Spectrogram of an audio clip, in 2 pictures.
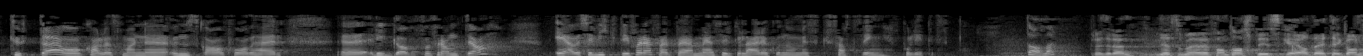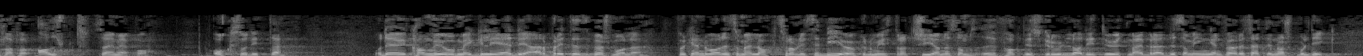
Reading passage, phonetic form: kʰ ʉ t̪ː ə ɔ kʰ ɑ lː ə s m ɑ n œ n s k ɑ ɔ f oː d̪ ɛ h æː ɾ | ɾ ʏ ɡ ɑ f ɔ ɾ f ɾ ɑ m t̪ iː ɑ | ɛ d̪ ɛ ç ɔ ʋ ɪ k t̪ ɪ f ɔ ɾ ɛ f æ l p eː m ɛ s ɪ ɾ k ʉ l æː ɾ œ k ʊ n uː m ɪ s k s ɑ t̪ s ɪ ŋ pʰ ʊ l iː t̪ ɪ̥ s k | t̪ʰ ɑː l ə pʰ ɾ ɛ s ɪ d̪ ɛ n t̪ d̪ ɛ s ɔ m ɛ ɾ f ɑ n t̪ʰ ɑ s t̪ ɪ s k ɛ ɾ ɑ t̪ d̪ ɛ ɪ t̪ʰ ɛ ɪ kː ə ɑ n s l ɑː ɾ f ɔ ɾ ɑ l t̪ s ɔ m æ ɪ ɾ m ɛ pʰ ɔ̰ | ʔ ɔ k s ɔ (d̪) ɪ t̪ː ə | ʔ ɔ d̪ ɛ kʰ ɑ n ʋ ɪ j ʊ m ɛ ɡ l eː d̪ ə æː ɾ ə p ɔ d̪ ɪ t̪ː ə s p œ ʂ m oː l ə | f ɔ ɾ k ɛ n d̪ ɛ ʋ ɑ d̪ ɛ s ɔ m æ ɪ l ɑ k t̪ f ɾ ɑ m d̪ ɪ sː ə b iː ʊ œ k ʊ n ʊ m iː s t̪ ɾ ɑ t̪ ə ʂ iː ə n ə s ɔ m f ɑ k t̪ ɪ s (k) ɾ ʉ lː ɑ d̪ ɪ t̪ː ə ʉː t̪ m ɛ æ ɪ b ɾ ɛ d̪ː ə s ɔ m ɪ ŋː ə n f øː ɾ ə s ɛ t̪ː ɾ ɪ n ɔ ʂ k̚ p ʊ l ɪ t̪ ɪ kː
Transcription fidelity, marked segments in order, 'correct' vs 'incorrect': correct, correct

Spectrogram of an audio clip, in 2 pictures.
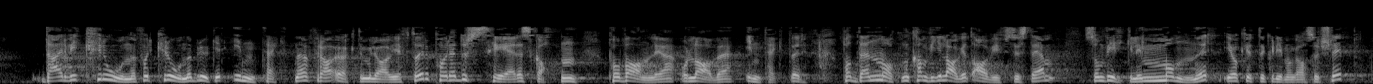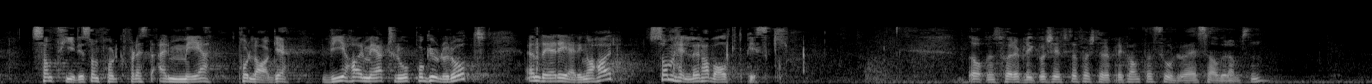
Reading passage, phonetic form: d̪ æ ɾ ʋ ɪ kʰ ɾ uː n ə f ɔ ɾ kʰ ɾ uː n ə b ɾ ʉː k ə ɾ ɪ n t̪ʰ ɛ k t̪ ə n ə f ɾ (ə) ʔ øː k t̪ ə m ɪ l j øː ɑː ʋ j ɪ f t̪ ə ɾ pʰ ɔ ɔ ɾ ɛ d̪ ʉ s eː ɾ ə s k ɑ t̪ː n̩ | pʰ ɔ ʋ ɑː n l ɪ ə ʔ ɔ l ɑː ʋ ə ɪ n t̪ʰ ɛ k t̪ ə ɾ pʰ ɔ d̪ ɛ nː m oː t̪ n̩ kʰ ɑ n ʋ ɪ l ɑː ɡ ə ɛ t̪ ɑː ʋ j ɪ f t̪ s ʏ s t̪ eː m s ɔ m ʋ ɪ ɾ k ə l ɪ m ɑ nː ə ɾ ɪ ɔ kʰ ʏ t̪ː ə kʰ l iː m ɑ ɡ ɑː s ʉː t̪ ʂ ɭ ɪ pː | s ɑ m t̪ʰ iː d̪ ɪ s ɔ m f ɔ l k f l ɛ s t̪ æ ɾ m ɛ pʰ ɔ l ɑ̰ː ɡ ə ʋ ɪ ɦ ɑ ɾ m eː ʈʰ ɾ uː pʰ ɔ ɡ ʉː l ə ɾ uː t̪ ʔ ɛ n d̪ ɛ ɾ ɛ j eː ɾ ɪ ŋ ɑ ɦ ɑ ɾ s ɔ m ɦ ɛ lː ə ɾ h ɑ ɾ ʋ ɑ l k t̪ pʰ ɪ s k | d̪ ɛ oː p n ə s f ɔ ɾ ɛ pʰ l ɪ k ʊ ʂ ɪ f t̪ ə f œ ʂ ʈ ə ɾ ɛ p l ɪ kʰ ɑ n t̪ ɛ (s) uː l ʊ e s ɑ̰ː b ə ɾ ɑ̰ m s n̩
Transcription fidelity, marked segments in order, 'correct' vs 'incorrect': incorrect: ɑ, correct

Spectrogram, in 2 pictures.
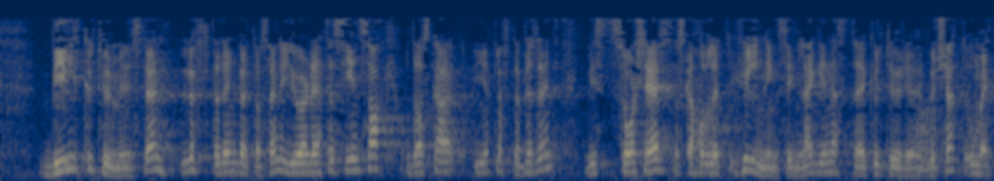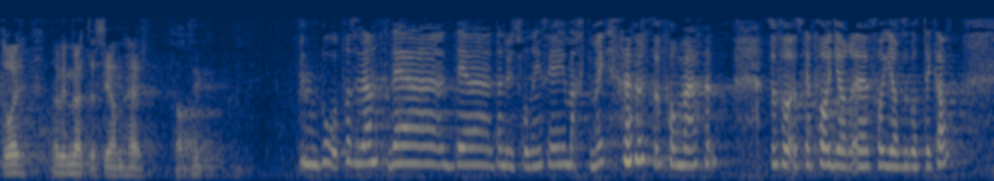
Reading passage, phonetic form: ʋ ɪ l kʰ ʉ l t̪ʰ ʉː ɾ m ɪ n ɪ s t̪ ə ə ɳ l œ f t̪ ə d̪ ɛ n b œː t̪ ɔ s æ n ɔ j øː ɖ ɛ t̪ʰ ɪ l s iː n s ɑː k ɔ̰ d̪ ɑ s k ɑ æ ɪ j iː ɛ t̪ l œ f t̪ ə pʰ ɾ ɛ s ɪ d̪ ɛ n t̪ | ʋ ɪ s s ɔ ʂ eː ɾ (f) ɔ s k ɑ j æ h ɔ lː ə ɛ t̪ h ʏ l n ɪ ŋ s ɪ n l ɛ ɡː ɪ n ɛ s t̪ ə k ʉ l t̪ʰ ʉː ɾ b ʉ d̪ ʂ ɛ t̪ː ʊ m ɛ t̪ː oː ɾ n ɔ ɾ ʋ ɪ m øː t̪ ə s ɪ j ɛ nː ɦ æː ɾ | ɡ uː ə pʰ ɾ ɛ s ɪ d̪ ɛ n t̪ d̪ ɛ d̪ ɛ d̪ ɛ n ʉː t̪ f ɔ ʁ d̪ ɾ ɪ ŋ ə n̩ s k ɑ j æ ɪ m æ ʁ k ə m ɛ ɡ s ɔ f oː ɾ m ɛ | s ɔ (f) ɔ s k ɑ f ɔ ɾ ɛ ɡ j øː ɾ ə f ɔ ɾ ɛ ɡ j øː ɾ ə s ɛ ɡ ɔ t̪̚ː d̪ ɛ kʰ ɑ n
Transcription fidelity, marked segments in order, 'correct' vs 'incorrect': incorrect: s, correct

